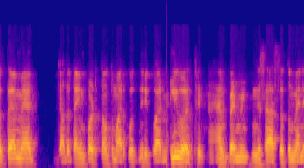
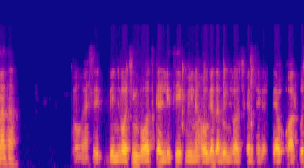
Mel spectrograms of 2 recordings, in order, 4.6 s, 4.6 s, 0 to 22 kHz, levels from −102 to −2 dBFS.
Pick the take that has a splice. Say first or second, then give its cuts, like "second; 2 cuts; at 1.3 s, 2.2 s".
first; 1 cut; at 2.5 s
